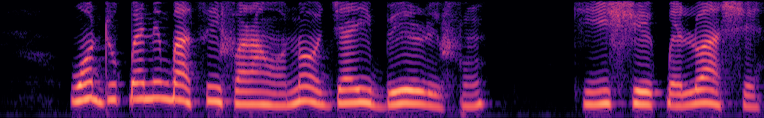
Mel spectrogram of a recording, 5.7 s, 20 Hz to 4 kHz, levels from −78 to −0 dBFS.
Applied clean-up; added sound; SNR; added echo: none; none; none; none.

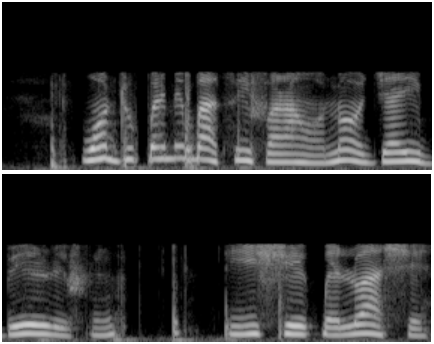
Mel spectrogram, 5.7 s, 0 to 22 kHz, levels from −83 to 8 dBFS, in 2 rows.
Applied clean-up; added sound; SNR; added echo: neural diffusion model UNIVERSE++.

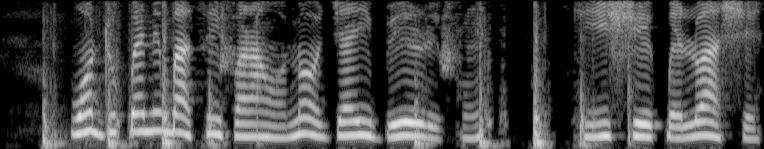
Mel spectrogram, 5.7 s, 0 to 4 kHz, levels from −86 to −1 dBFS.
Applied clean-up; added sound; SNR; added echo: classical method spectral subtraction.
